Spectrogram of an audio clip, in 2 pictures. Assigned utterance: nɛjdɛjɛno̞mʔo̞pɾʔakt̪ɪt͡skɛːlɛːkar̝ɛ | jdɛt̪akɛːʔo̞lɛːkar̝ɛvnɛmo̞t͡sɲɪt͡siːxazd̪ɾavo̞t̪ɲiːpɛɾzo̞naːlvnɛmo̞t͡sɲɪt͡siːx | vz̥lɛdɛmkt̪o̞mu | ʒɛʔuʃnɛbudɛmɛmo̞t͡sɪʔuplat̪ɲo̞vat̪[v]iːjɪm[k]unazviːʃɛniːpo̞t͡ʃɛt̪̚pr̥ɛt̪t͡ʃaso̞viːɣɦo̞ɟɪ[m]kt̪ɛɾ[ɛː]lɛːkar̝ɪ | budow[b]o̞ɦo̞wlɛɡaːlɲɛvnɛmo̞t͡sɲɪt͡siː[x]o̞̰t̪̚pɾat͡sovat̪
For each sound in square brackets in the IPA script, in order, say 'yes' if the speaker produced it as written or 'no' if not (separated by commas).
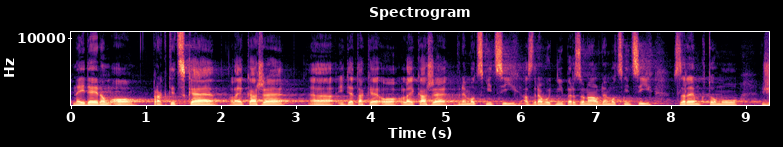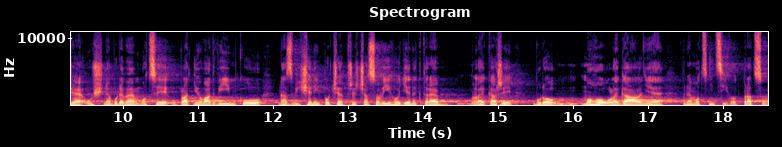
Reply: yes, yes, no, yes, no, yes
